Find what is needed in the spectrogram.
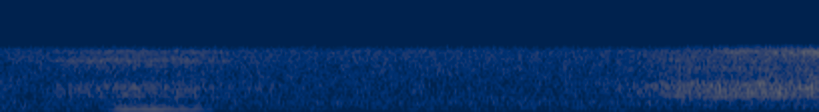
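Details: Sleeping female, a low rumbling breath sound near the start and another building at the end: snoring during sleep.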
